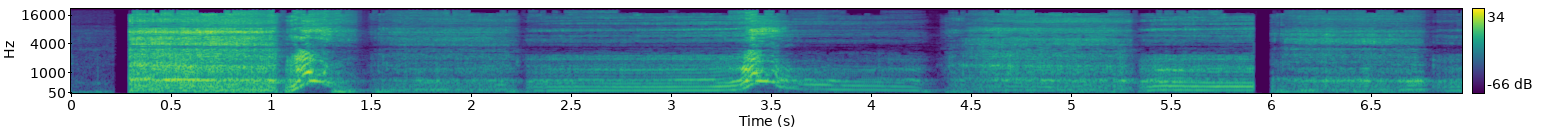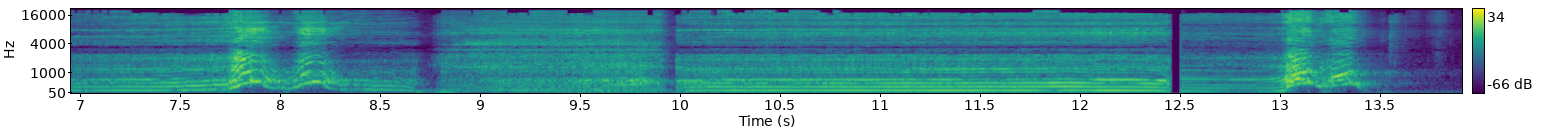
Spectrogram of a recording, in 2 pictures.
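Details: Angry dog snarling with long, low growls, broken repeatedly by short, explosive barks and snaps spread through the recording.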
